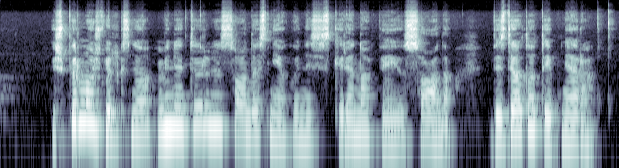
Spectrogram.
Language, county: Lithuanian, Šiauliai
